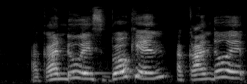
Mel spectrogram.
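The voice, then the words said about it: Imitated accent, possibly Hispanic. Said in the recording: “I don't know why I'm doing that... I don't know what accent it was. I think it was Hispanic.”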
